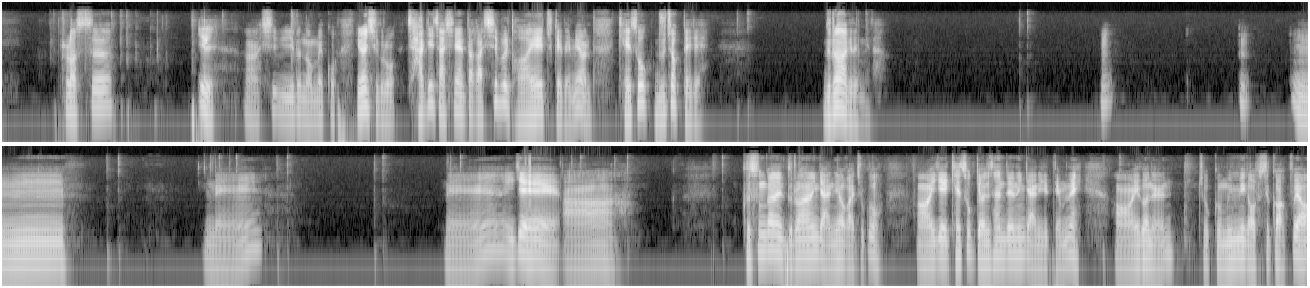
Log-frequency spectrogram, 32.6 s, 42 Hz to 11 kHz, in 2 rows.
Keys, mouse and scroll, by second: 0.7 KP_Add, 1.4 Delete, 3.4-4.1 typing, 3.6 click, 6.7 click, 8.1-9.1 typing, 8.4 click, 9.1 KP_Add, 9.1 ctrl+v, 9.1 click, 10.6 click, 10.7 KP_Add, 12.7 click, 13.2 o, 14.4 click, 17.6 click, 18.9 click, 19.1 click, 19.7 click, 20.9 click, 21.9 click, 23.4 click, 23.9 click, 25.1 click, 30.0 click.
